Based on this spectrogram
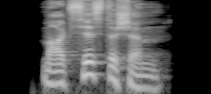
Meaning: strong dative masculine/neuter singular of marxistisch
- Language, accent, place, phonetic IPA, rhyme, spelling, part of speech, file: German, Germany, Berlin, [maʁˈksɪstɪʃm̩], -ɪstɪʃm̩, marxistischem, adjective, De-marxistischem.ogg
